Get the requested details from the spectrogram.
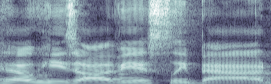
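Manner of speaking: usual speaking voice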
